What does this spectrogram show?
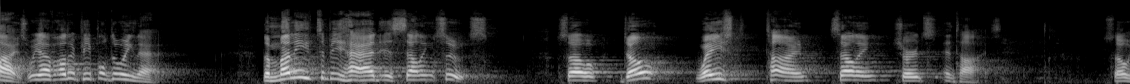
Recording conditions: large echoing room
